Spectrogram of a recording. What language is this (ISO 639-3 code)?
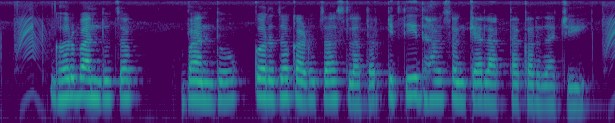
mar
